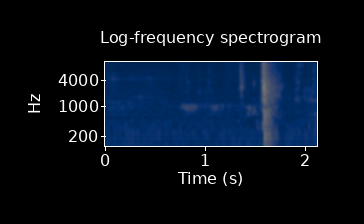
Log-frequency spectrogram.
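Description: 2019 Panini Optic football cards being flipped through by hand: a few faint ticks, then one sharp card snap about one and a half seconds in.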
